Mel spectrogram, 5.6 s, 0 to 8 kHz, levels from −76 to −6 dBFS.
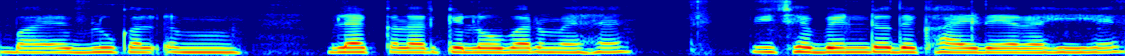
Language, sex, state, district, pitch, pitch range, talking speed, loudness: Hindi, female, Bihar, Jahanabad, 225 Hz, 220-230 Hz, 170 wpm, -23 LUFS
